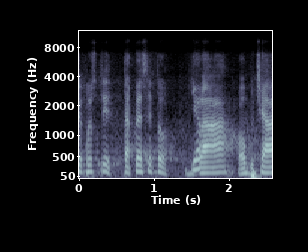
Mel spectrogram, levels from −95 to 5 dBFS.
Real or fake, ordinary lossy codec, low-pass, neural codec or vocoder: fake; Opus, 32 kbps; 7.2 kHz; codec, 16 kHz, 1 kbps, FunCodec, trained on Chinese and English, 50 frames a second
